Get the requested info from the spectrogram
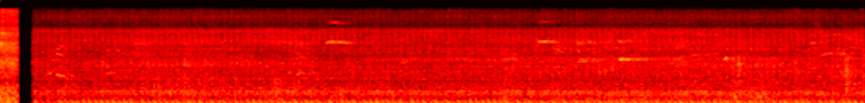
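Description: Motorbike engine idling steadily. The sound drops out completely for a moment just after the start.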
